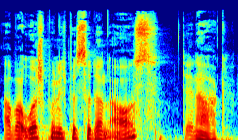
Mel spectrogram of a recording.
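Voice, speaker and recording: A man's voice: medium pitch, lively intonation, moderate pace, no room sound, studio quality. A man hosting a podcast, introducing and interviewing a guest in a friendly, conversational way. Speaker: podcast host.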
